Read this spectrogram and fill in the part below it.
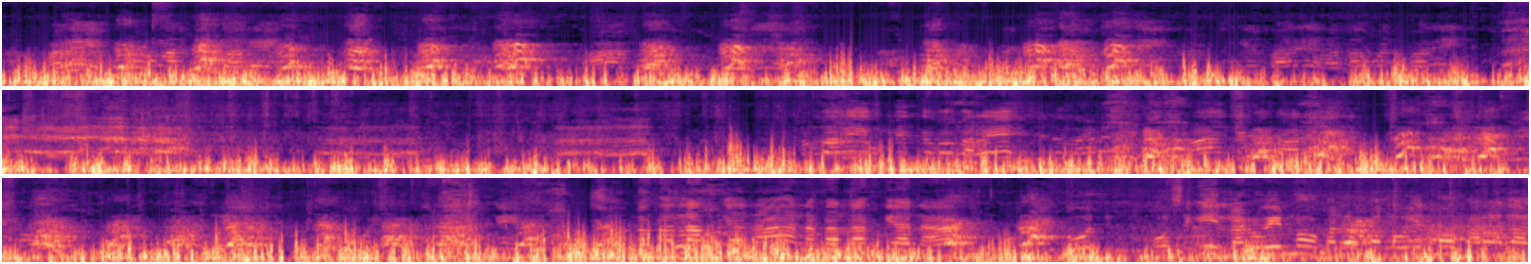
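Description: A dog barks repeatedly in sharp bursts amid scuffling during bite training against a decoy, while people talk and shout commands throughout.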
